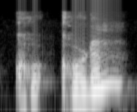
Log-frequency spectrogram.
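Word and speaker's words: Kortuem: How would you pronounce that? Uh, Cordom.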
